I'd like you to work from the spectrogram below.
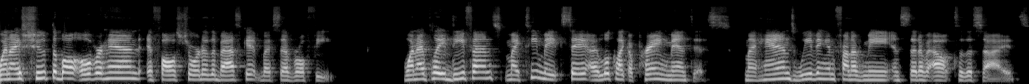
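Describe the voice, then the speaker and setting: A woman speaks at a fairly quick pace with an American accent, in a normal speaking voice. The background is quiet. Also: fairly high pitch for a woman, ordinary pitch variation. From southern West Virginia. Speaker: writer and middle school teacher. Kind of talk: reading aloud. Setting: live stream.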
